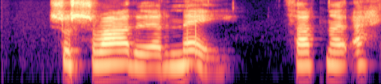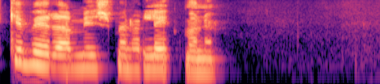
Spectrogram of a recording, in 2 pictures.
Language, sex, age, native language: Icelandic, female, 40-49, Icelandic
